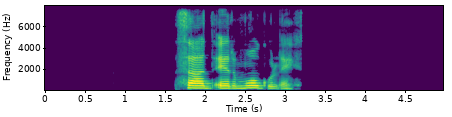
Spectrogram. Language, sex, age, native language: Icelandic, female, 30-39, Icelandic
